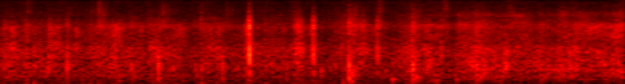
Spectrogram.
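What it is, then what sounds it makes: Silicone microphone ears being scratched. Fingertips scratch and rub both soft silicone ears of a binaural microphone. The result is a steady, low rustling bed broken by irregular, brief scratchy strokes with bright edges, repeating at an uneven pace and dying away quickly.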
